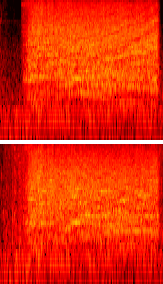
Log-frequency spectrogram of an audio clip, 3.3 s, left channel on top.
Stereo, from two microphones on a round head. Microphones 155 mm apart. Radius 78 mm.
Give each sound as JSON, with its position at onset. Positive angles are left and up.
{"t": 0.4, "sound": "a scream", "side_deg": -15, "distance_m": 1.1}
